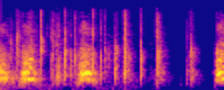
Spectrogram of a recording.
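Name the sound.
dog barking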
